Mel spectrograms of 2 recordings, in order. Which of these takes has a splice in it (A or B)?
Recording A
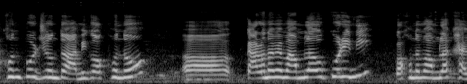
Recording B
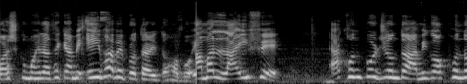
B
